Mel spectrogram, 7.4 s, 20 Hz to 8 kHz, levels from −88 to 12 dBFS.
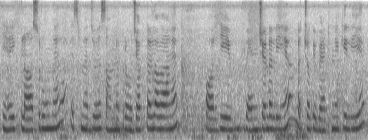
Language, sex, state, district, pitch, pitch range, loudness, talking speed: Hindi, female, Uttar Pradesh, Deoria, 260 Hz, 250-270 Hz, -20 LUFS, 170 wpm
